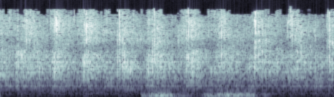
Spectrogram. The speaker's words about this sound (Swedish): En applåd tack för de här.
